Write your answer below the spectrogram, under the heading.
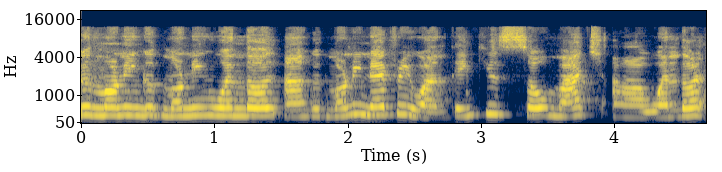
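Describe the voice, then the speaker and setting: Speaking with a Spanish accent, a woman uses a high pitch and fairly even intonation at a moderate pace with hardly any pauses. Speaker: business team member. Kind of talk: testimony in a training session. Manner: halting.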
